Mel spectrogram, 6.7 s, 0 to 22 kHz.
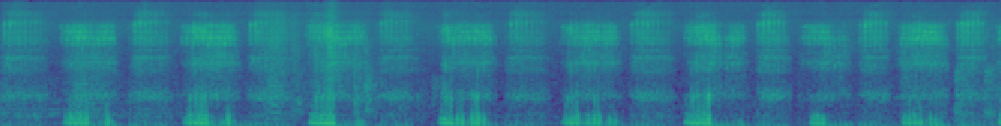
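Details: Domestic cat purring contentedly, a deep low rumble swelling in rhythmic pulses with each breath, roughly every 0.8 seconds, with quiet softer stretches between surges.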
